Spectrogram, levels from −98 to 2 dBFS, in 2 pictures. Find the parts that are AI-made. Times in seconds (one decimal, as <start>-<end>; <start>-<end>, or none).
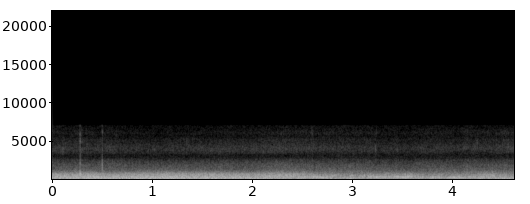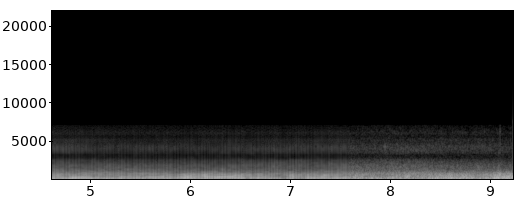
4.6-7.6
